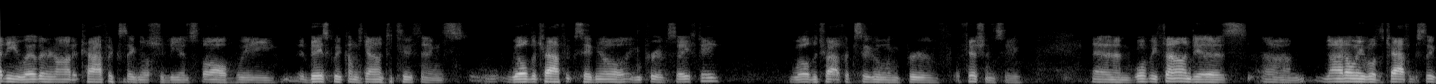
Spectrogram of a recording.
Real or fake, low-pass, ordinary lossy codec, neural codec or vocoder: fake; 7.2 kHz; Opus, 32 kbps; codec, 44.1 kHz, 2.6 kbps, DAC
